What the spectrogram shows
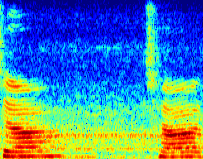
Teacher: देखिए आपकी जीभ स्पर्श कर रही है तालु को · जब इनको उच्चारण करेंगे आप, इन च से लेके यहाँ तक के वर्णों को उच्चारण करेंगे तो आपकी जो जीभ है वो मुख में ऊपर वाला हिस्सा जो तालु होता है उसको स्पर्श करती है, इसलिए इसका उच्चारण स्थान तालु बताया गया है। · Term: च वर्ग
